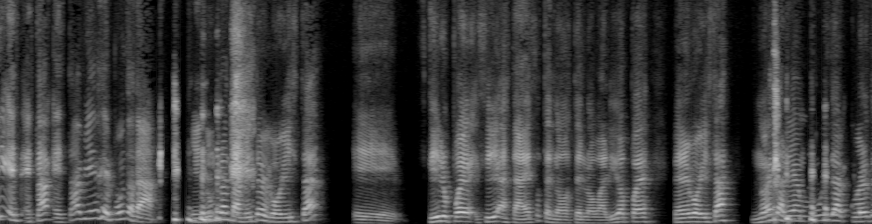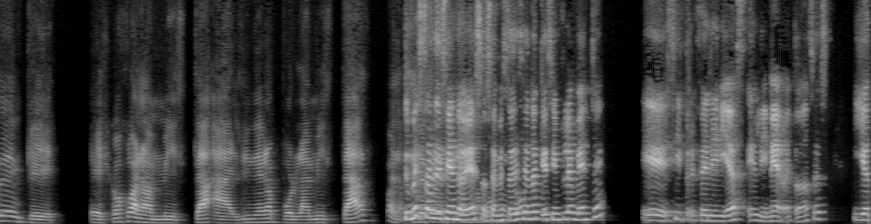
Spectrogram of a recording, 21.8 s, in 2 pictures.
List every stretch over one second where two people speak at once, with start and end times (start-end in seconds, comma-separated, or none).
16.0-17.6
